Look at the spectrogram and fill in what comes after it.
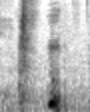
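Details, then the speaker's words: A single sneeze heard faintly from upstairs in another room during a podcast, a burst of breathy noise then a short voiced, almost yelping, dog-like sound; sneeze. "is sneezing upstairs and it's so loud i hear it bless you i thought it sounded it sounded like a dog for a minute"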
